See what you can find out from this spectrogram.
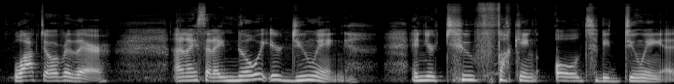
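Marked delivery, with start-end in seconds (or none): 2.2-6.8 mock choked-up voice, holding back tears. Retelling confronting strangers while fighting tears: imitating holding back tears. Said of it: "I'm goat woman because I'm trying not to cry".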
